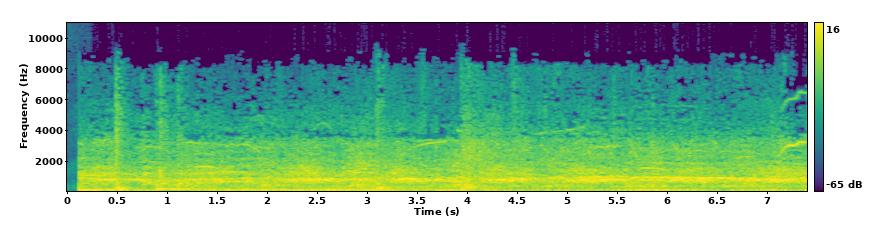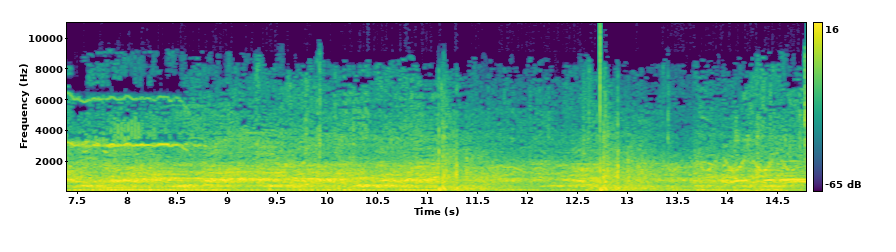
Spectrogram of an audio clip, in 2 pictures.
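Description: A large street crowd of protesters in Tehran, Iran shouts and chants in a dense, loud roar, broken by repeated sharp bangs of gunfire fired toward the protesters, cracking out at irregular intervals across the scene.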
